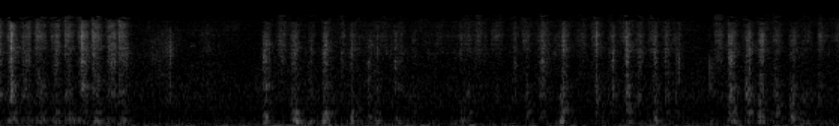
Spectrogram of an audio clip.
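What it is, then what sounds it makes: Scratch-art card being scratched. A wooden stylus scratches the black coating of a flat scratch-art card lying on a table, the page held flat by the other hand. Steady, dry rubbing strokes come in quick runs with short pauses, each a soft raspy scrape with bright, brushy edges over a low hum.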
